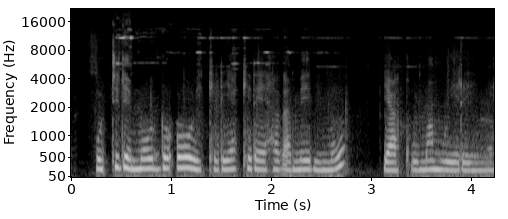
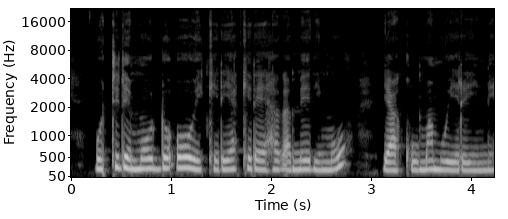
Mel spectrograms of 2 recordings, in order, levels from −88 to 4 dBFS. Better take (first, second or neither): second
